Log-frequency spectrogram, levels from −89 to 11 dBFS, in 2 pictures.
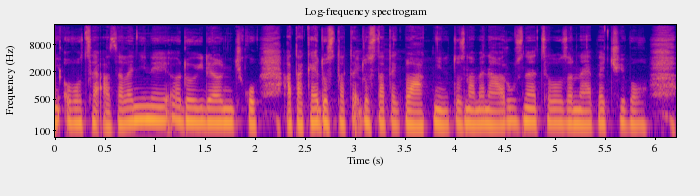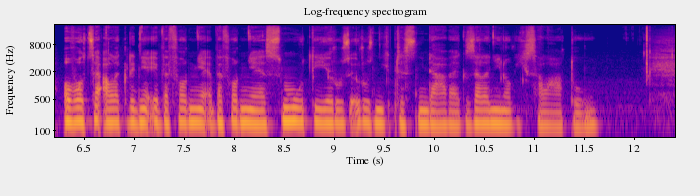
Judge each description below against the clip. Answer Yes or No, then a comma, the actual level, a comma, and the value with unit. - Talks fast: No, average, 140 wpm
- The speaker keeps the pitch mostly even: Yes, narrow, 1.5 semitones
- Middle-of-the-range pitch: Yes, medium, 150 Hz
